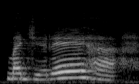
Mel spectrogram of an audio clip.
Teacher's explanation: hukum bacaan imalah adalah mencondongkan harokat fathah ke harokat kasroh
